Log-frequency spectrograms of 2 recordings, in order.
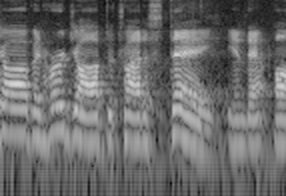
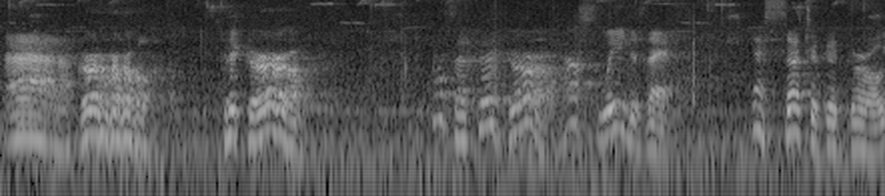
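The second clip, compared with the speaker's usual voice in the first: soft, low praise for the dog; hushed sweet-talk to the dog; 3 semitones lower, 9 dB quieter than usual. Real, not acted. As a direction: coo praise gently to a good dog.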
